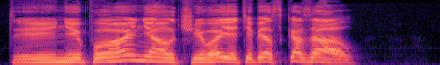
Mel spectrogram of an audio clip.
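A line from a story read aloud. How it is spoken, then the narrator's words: Roared. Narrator (Russian): проревел мистер Гун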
